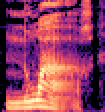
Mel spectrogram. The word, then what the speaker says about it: Noire: Then here, la mer Noire. Same thing here that we had previously. Final E not pronounced, okay? And then O-I, remember, wa, noir, noir.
